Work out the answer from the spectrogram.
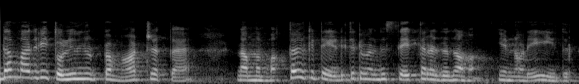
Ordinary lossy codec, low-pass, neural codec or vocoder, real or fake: none; none; codec, 16 kHz, 2 kbps, FunCodec, trained on Chinese and English, 25 frames a second; fake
